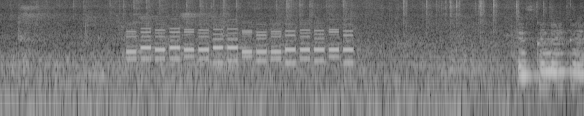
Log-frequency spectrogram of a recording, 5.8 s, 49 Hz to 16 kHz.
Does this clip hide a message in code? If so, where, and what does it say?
Yes: DTMF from 1.3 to 3.5 s, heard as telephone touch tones, dialled by machine, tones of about 100 ms, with the noise of a subway station. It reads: 79890836*4728502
